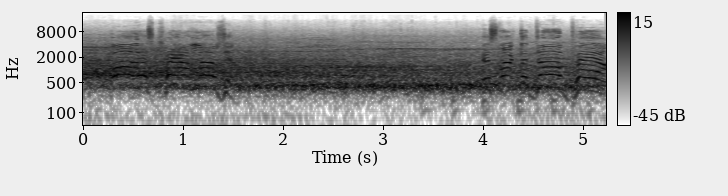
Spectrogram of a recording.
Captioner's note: audience barks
